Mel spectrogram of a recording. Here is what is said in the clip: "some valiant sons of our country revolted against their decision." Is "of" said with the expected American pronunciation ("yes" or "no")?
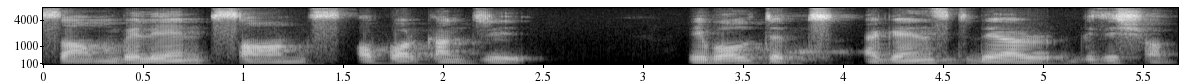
no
